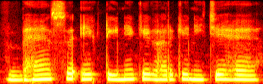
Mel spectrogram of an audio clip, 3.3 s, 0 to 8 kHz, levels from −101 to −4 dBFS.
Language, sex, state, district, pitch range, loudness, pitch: Hindi, male, Assam, Kamrup Metropolitan, 165-175 Hz, -13 LUFS, 170 Hz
